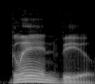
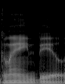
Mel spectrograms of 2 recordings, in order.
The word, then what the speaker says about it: Glanville: Her name was Anne Marie Glanville, and I pronounced her name wrong. I said Glanville. It's Glanville.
